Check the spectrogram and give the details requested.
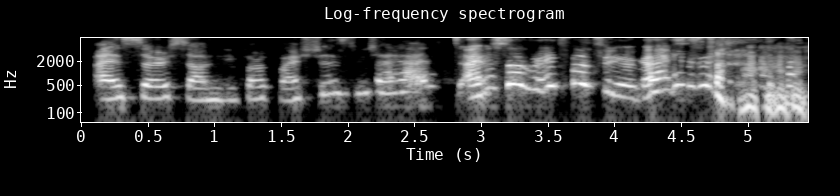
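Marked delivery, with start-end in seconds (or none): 2.9-5.4 high, laughing thanks; laughing gratitude. Real, not acted. Participant thanking the group for answers, laughing with gratitude. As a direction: let grateful laughter lift the voice.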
